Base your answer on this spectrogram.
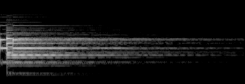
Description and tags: eventsounds3 - high bleeps 5
I made these sounds in the freeware midi composing studio nanostudio you should try nanostudio and i used ocenaudio for additional editing also freeware
event, blip, intros, sound, game, bootup, sfx, effect, desktop, application, click, startup, intro, bleep, clicks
